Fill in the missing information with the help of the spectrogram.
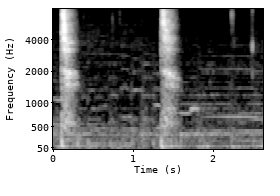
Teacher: It is produced actually when tip of the tongue is in contact with the alveolar ridge.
